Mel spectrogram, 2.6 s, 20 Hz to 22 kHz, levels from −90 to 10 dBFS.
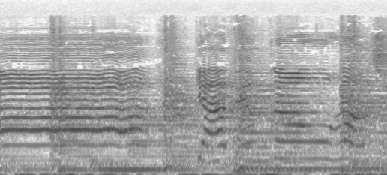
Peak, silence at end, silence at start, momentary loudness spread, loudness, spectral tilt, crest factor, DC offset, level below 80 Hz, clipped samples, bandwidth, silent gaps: -8 dBFS; 0 s; 0 s; 4 LU; -21 LUFS; -1.5 dB/octave; 14 dB; under 0.1%; -50 dBFS; under 0.1%; over 20 kHz; none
